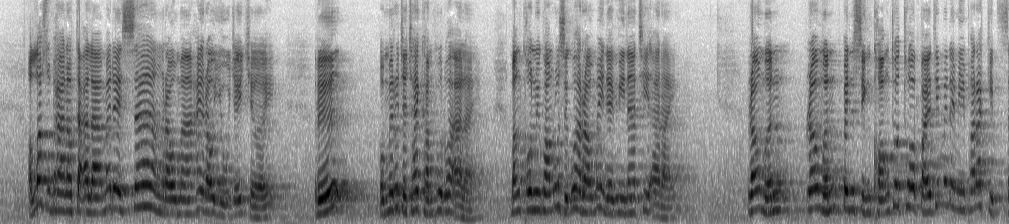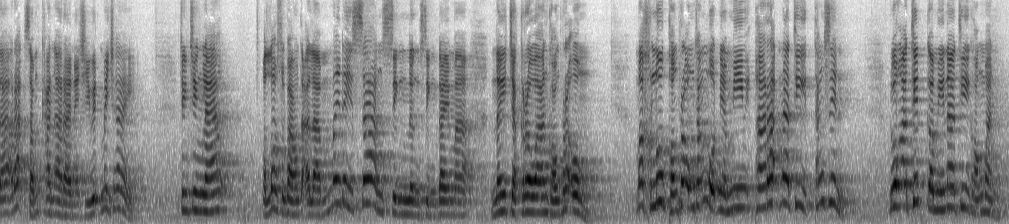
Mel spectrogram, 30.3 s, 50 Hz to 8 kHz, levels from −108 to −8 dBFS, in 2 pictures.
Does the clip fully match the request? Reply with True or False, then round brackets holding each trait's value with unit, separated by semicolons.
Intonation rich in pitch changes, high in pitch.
True (6.4 semitones; 225 Hz)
